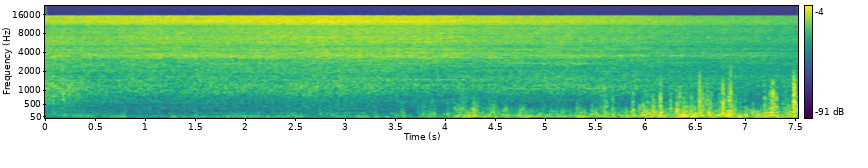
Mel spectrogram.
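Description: Kia Soul engine idling with the hood open, running off a jump box clamped to its dead battery. About four seconds in, a louder, irregular low rumbling comes in over the idle.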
